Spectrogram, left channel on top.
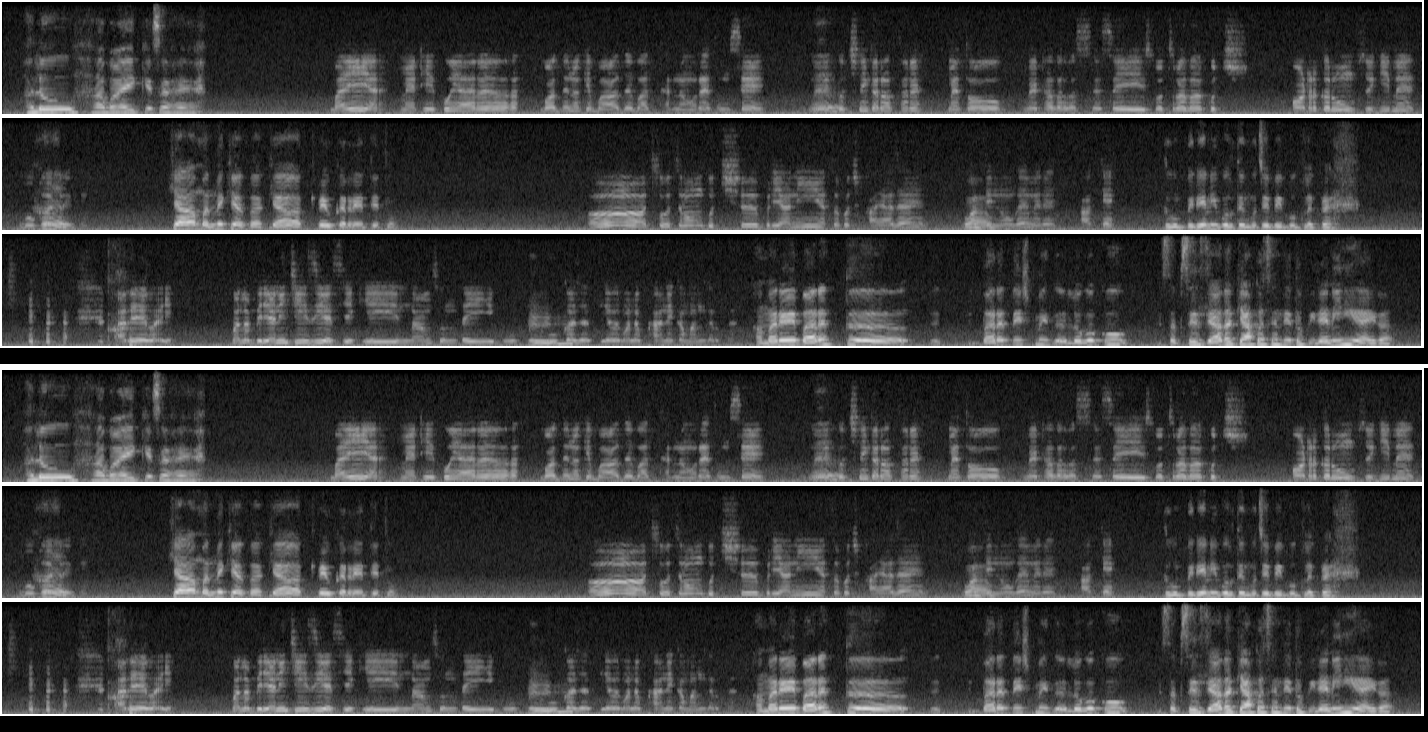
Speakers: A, on the right; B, in the centre.
A: Hello हाँ भाई कैसा है
B: भाई यार मैं ठीक हूँ यार बहुत दिनों के बाद बात करना हो रहा है तुमसे
A: हाँ
B: मैं कुछ नहीं कर रहा था रे मैं तो बैठा था बस ऐसे ही सोच रहा था कुछ ऑर्डर करूँ स्विगी में भूख
A: हाँ
B: लग रही थी
A: क्या मन में क्या था क्या क्रेव कर रहे थे तुम
B: आ, आज सोच रहा हूँ कुछ बिरयानी ऐसा कुछ खाया जाए बहुत
A: वाह
B: दिन हो गए मेरे खाके
A: तुम बिरयानी बोलते मुझे भी भूख लग रहा
B: <laughs>
A: है
B: अरे भाई मतलब बिरयानी चीज ही ऐसी है कि नाम सुनते ही भूख
A: <laughs> हम्म
B: भूख आ जाती है और मतलब खाने का मन करता है
A: हमारे भारत अ, भारत देश में लोगों को सबसे ज्यादा क्या पसंद है तो बिरयानी ही आएगा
